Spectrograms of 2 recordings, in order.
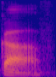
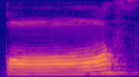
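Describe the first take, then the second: First: The first consonant is a light front k. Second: The first consonant is a heavy, deep throat q. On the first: The speaker calls it wrong. "हम पढ़ते हैं फिर काफ काफ ... तो सेम हो जाता है ये अल्फाबेट, लेकिन ये ऐसा नहीं है" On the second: The speaker calls it right. "कॉफ मोटा ... हैवी साउंडेड अल्फाबेट है"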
